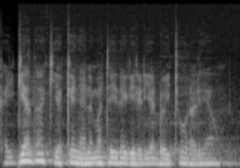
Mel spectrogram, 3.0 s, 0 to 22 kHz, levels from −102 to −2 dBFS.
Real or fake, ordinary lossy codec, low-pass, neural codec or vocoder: real; none; 19.8 kHz; none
